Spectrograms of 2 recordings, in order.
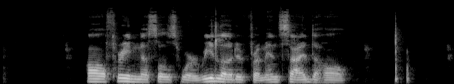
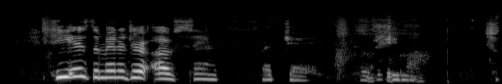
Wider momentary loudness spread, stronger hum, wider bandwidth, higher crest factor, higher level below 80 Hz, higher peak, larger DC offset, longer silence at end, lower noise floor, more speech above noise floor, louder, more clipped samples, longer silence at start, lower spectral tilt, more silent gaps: second, 17 LU vs 25 LU; neither; first, 14 kHz vs 10 kHz; about the same, 20 dB vs 18 dB; first, -58 dBFS vs -84 dBFS; first, -2 dBFS vs -8 dBFS; neither; first, 0.55 s vs 0.05 s; first, -79 dBFS vs -61 dBFS; first, 60 dB vs 37 dB; first, -20 LUFS vs -23 LUFS; neither; first, 0.85 s vs 0.4 s; first, -5.5 dB/octave vs -3.5 dB/octave; neither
